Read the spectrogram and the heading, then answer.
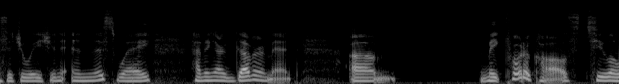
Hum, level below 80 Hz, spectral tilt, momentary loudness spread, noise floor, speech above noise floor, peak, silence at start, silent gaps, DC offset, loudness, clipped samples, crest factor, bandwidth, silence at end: none; -58 dBFS; -8 dB/octave; 10 LU; -67 dBFS; 36 dB; -14 dBFS; 0 s; none; under 0.1%; -32 LUFS; under 0.1%; 18 dB; 13 kHz; 0 s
